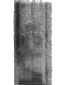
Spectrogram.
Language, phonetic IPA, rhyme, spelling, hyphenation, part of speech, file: Hungarian, [ˈt͡ʃilːoɡ], -oɡ, csillog, csil‧log, verb, Hu-csillog.ogg
- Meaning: to shine, glitter, sparkle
